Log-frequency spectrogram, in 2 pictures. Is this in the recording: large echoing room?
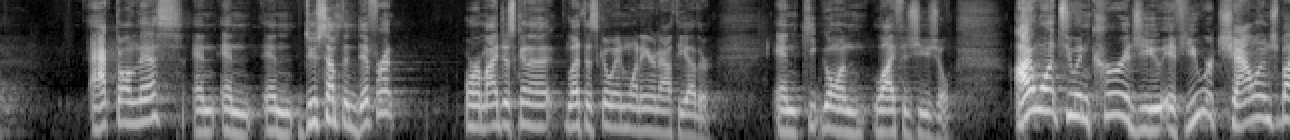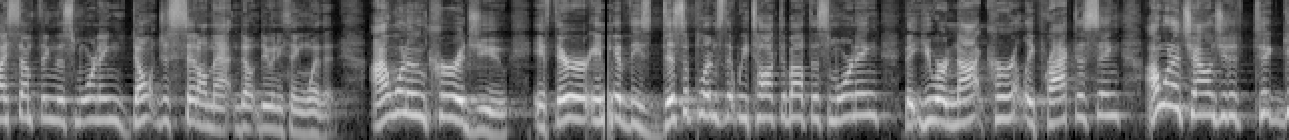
yes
